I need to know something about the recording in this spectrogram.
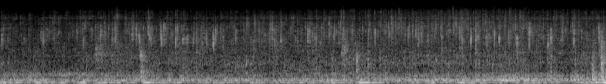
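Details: Hitachi SF-160XTV 16 kg washing machine that would not power on, with steady rushing water filling the tub at an even, low flow over faint music; the washer fills normally.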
